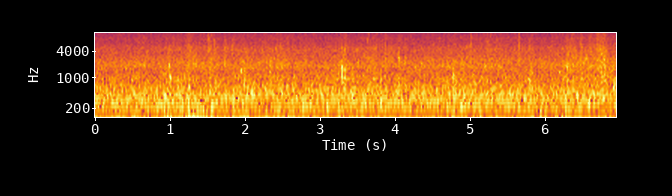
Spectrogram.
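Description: Water splashes as a woman washes her hands in a stream.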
